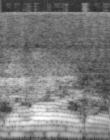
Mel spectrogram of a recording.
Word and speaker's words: Gallardo: times look at it he pronounces the l gallardo gallardo second down to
